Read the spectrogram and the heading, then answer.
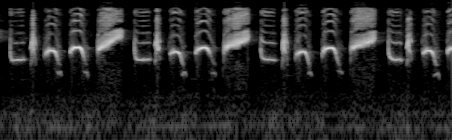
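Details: Javan pied starling in full 'gacor' song with varied 'isian mompa' filler phrases, used as a daily master song and lure for starlings; loud, rapid series of hooked whistled notes alternating with harsh, broad squawks, about four notes per second, over a faint low hum.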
